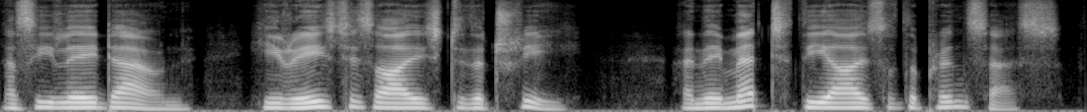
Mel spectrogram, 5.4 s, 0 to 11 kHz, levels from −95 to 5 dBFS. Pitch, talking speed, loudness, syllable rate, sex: 135 Hz, 210 wpm, -16 LUFS, 4.6 syllables/s, male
